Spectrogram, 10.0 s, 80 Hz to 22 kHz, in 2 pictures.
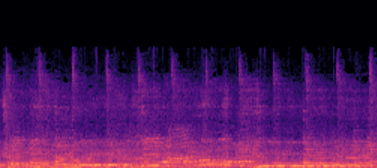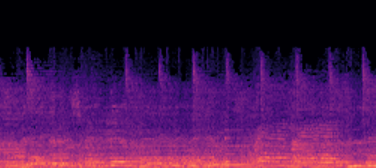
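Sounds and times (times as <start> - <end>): drums: 0.0 - 10.0
electric guitar: 0.0 - 10.0
upright bass: 0.0 - 10.0
voices singing together: 0.0 - 10.0.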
